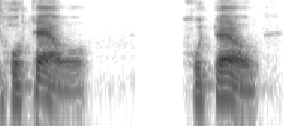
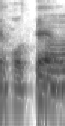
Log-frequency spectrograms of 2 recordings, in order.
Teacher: never pronounce the this word as Hotel this is hotel hotel you stress the second syllable not the first syllable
